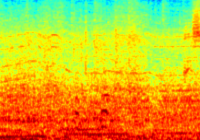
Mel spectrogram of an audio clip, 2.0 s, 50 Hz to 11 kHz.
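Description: Bugatti Veyron 16.4 Grand Sport Vitesse's quad-turbo W16 engine running under way at fairly even revs, with road noise.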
